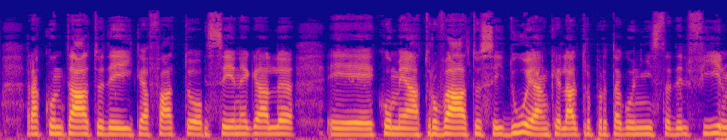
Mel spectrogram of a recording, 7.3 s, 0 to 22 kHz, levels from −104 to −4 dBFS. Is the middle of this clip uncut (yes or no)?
no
